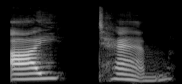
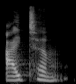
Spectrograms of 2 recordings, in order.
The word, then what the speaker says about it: item: this o is schwa I Tam I Tam or I team both don't sound right so let's try it with schwa item item making sense good album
